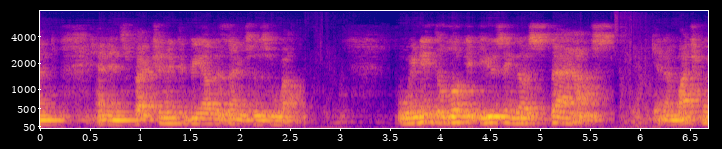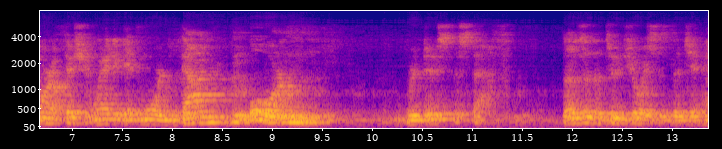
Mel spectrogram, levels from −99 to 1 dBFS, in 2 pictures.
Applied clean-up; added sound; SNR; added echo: neural separator model SepFormer DNS4.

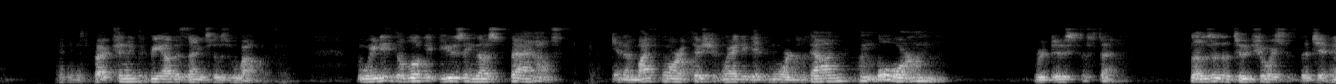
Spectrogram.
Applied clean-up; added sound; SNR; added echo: neural mask model DeepFilterNet 3.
